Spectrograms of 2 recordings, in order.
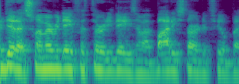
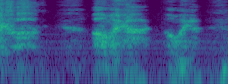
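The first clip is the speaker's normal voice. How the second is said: terrified, slow, breathy, panicked whisper. Retelling lining up for a first triathlon swim start: retelling own panic. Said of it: "I'm completely panicking".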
